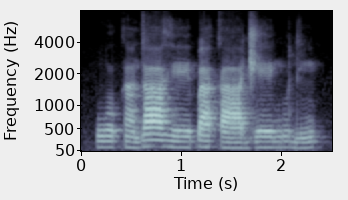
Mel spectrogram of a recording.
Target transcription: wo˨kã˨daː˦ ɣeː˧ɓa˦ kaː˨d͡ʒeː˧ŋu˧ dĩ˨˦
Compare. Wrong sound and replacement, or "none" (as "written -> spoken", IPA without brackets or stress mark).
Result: none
